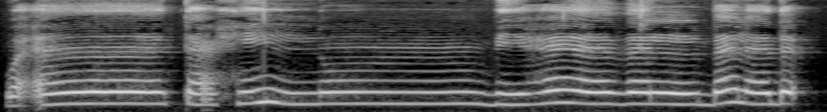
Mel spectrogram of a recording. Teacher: والدال هنا في قلقلة لما بنقف عليها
